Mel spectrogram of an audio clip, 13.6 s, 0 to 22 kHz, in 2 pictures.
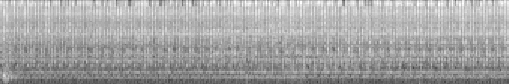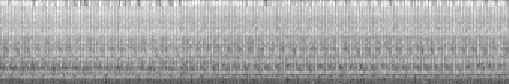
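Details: Renault Megane 2 1.9 dCi after no-start fix with new injection pump and timing belt (rail pressure previously only 2–4 bar): steady even diesel clatter with no misses or surges throughout idle; normal idle.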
